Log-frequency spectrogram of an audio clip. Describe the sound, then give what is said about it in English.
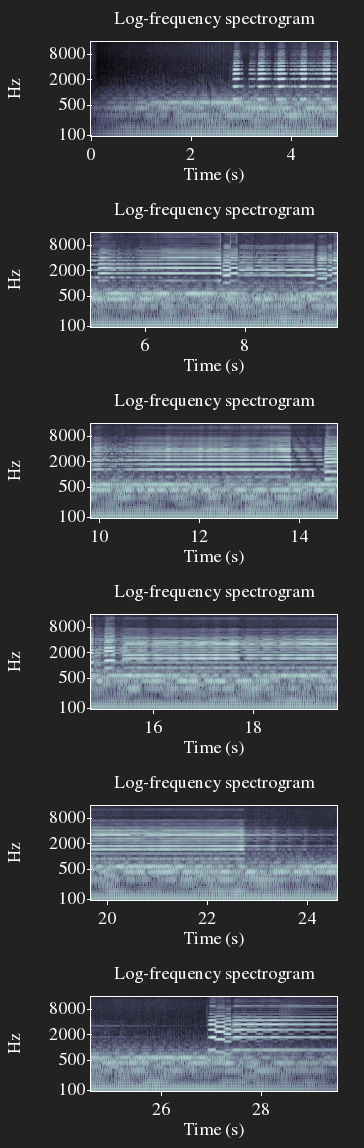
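Distorted electric guitar feedback drones in sustained, ringing tones while a melodica plays a slow melodic solo over it. The sound is loud and steady, with no rhythmic pulse, and the high harmonics swell and shift from time to time. “The guitar feed and melodica solo sounds like this.”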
